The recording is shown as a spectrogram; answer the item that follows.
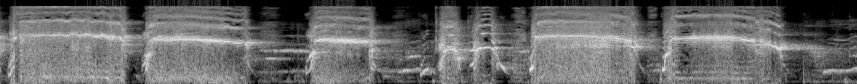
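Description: Shrill, high-pitched screaming in fright, a string of about six long screams of roughly a second each with brief breaks between them.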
